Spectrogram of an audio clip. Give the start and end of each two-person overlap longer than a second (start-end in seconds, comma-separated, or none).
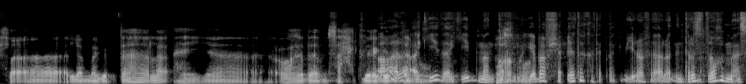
3.8-5.3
